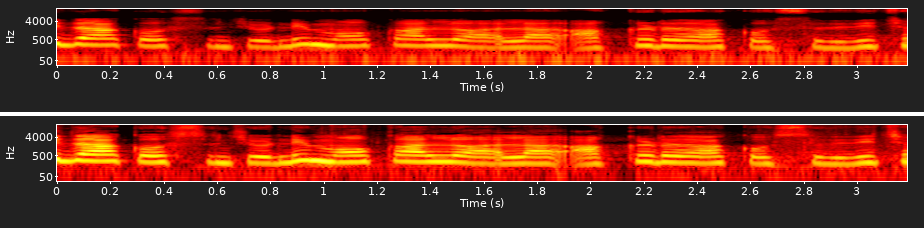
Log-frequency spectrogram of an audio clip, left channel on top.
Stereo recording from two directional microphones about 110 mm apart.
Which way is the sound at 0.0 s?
65° right (ahead or behind).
